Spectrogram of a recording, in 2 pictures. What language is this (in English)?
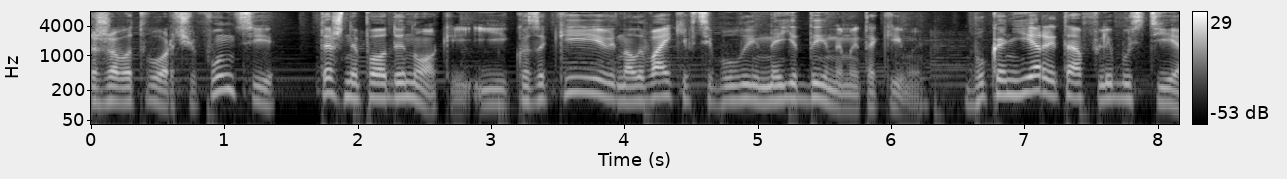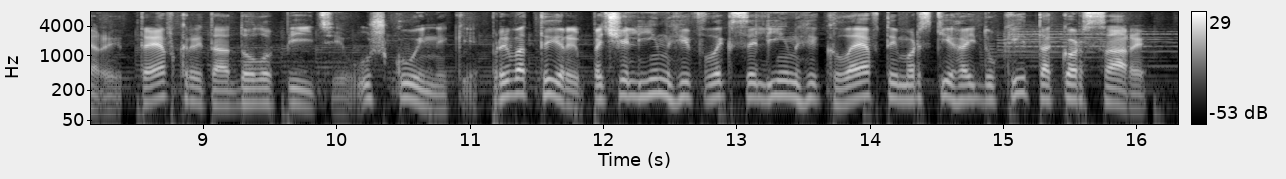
Ukrainian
